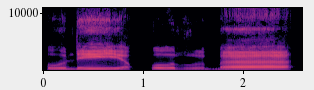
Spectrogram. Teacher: karena roknya berhubungan dengan dhammah, maka rok sukunnya dibaca dengan tebal, tidak dibaca dengan tipis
